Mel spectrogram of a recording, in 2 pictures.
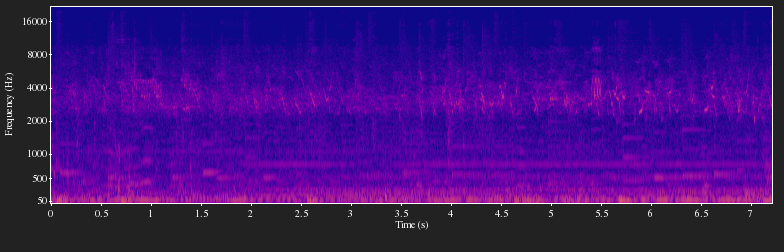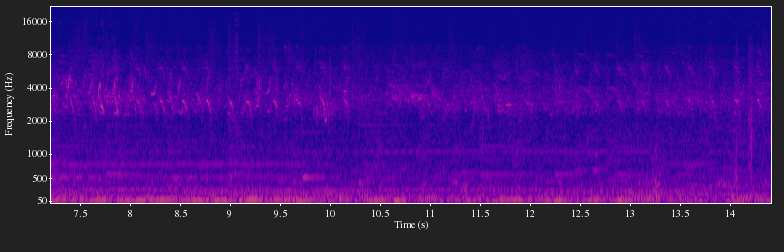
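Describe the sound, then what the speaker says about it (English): Baby ducklings peep steadily in a crowded farm setting in Lancaster County, Pennsylvania, a dense chorus of thin calls over constant background noise and low hum. "I love all their little peeps that they're making."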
